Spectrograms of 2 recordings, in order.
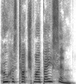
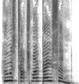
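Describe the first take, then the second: First: Much higher, louder hammed-up bear cry; a startled bear, pitched way up; father bear growl. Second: Very high, loud, strange cartoon bear voice; mother bear growl. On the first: Father bear discovering his touched basin, high mock cry. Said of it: "Father Bear growled". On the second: Mother bear echoing father, very high loud squeal. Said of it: "Mother Bear growled".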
